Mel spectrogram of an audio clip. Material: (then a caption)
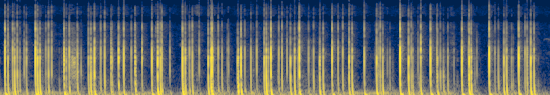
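Plastic. Fingernails tap rapidly on the back of a white printed hard plastic phone case, hollow with no phone inside, held in one hand. The quick, irregular taps are sharp, dry clicks with a hollow low body and almost no ring, running continuously throughout.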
